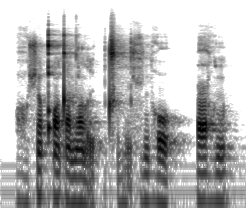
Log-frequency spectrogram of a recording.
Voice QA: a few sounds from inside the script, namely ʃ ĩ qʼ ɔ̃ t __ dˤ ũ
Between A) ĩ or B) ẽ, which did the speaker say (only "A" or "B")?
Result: A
